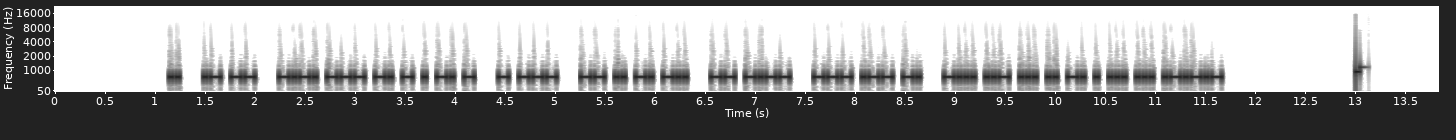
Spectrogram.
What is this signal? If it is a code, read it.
Morse code, heard as a keyed tone, about 36 wpm, 700 Hz. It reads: I AM CONTENT TO MIND MY OWN BUSINESS.
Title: Sentences from Top 1000 Words - Review Part 6 - 35wpm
